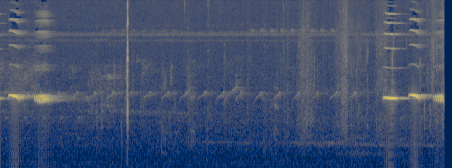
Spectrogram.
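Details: Pheasant cuckoo calling from a perch in Panamanian forest near the Canopy Tower: a whistled phrase of level notes at the start and another at the end. Between them comes a soft series of small repeated chirps and a sharp click.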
